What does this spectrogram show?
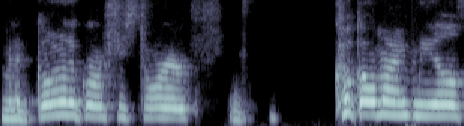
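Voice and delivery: loud, forceful, combative, fight-ready voice. Voicing someone fighting their body with strict plans, in a fighting voice. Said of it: "I'm I'm talking in a fighting voice".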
